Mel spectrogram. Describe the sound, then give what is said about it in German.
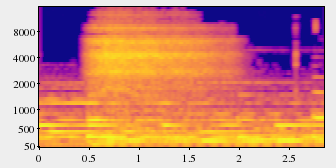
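One long, deep, airy breath during an evening meditation, a soft rushing hiss that lasts about a second and a half over a quiet, steady tonal drone. “jetzt einmal ein paar tiefe Atemzüge. Atme ein und aus.”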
